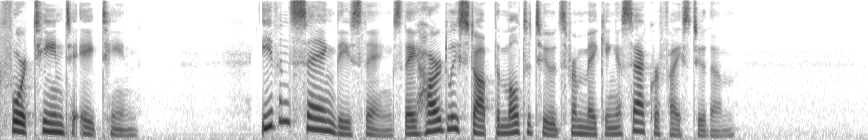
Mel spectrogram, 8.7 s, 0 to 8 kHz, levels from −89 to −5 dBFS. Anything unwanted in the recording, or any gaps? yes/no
no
